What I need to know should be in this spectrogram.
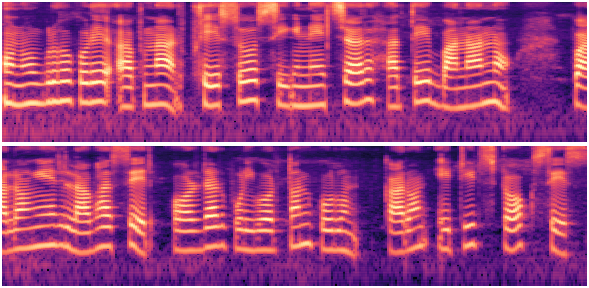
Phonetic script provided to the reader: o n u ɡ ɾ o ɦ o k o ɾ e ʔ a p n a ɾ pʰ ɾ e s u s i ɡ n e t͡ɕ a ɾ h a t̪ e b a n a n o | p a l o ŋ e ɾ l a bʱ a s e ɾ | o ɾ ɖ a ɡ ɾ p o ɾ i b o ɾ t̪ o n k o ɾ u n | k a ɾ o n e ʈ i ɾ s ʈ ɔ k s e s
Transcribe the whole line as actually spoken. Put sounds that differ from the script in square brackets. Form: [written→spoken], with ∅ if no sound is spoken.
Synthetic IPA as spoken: o n u ɡ ɾ o ɦ o k o ɾ e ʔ a p n a ɾ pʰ ɾ e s [u→o] s i ɡ n e t͡ɕ a ɾ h a t̪ e b a n a n o | p a l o ŋ e ɾ l a bʱ a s e ɾ | [o→ɔ] ɾ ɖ a [ɡ→∅] ɾ p o ɾ i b o ɾ t̪ o n k o ɾ u n | k a ɾ o n e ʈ i ɾ s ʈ ɔ k s e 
